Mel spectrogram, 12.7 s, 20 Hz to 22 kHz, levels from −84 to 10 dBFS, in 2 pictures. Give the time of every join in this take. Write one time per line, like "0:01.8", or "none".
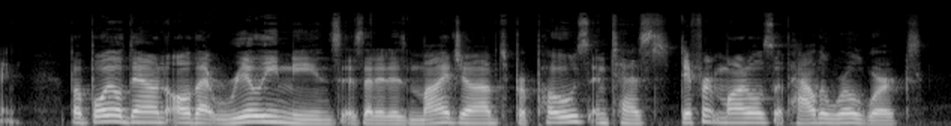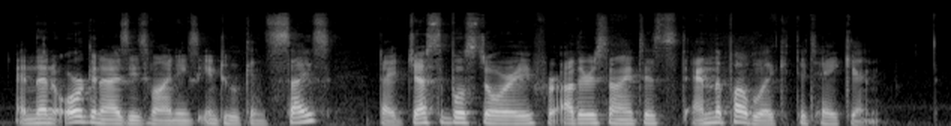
none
